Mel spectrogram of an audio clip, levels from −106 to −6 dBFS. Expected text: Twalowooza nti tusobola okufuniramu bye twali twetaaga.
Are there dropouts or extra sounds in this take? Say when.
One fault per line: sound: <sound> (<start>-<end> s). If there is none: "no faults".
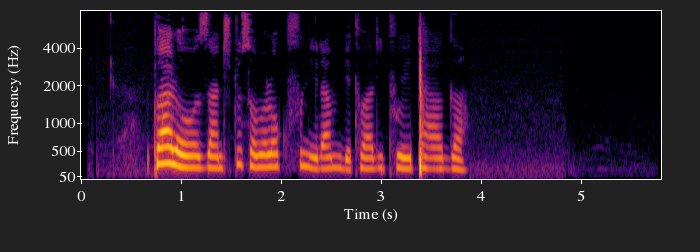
no faults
